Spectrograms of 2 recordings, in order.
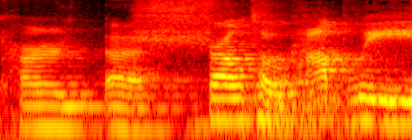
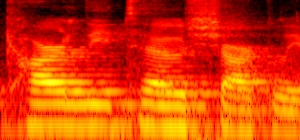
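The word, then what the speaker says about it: Sharlto Copley: Charlton Copley. That's how you pronounce it. How are you trying to pronounce it? I said Carlito Sharpley or something.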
